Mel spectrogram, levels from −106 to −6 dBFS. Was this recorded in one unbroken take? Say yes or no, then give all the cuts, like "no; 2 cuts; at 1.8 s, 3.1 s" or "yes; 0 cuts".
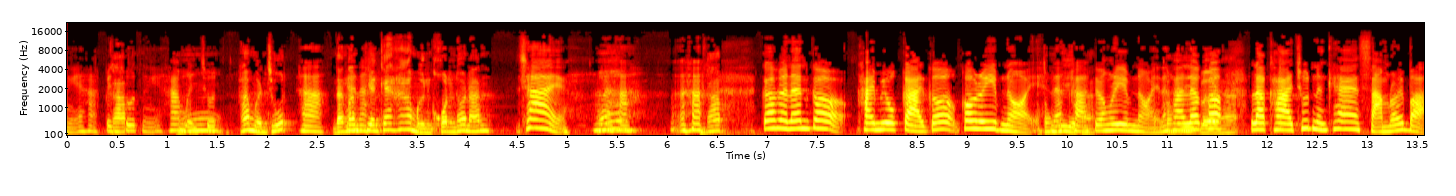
no; 2 cuts; at 2.6 s, 7.8 s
